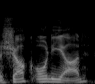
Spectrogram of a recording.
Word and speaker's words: Jacques Audiard: Jacques Audiard is how you say it.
